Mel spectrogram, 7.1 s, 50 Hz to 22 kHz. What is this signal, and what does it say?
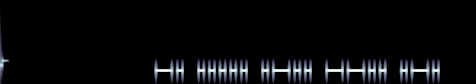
Morse code, heard as a keyed tone, about 16 wpm, 700 Hz. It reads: N5LZR
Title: USA Call Signs - 5 Characters - Repeated 3x - 15wpm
